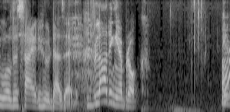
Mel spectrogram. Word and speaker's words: Vlaardingerbroek: I've never heard my name butchered like that before. Right. I mean, Vlaardingerbroek.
